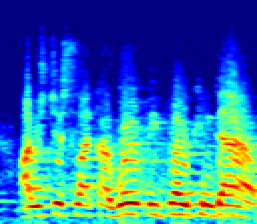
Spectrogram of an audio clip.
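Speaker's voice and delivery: ordinary talk, nothing marked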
